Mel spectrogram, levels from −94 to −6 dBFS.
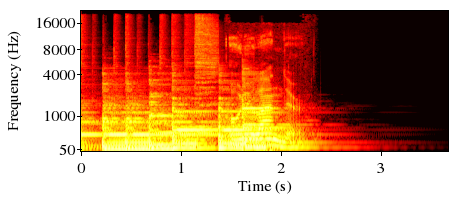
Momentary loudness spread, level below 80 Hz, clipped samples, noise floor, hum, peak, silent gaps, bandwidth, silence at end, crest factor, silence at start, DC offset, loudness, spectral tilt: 12 LU; -26 dBFS; under 0.1%; -80 dBFS; none; 0 dBFS; none; over 20 kHz; 1.3 s; 16 dB; 0 s; under 0.1%; -15 LUFS; -7 dB/octave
